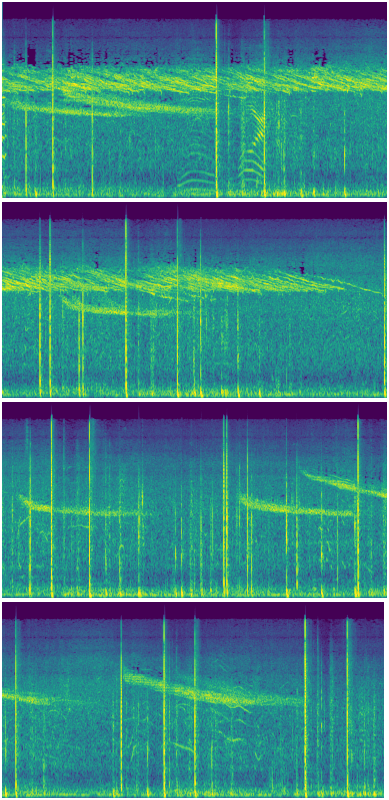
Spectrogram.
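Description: Aerial fireworks shells bursting in frequent sharp bangs, with a dense crackle through the first half and several falling whistles one to two seconds long.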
